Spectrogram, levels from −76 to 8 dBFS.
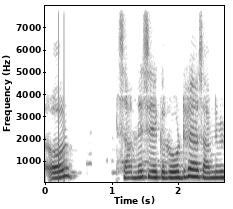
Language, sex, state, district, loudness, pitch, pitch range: Hindi, female, Bihar, Darbhanga, -14 LUFS, 275 Hz, 260-340 Hz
